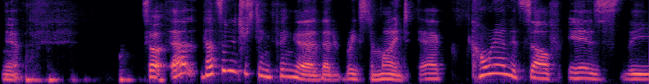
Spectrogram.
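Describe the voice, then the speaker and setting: A fairly high-pitched man with a Quebec accent speaks fairly slowly, his pitch swinging very widely. He leaves long, frequent pauses. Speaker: YouTube reviewer. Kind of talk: casual interview chat.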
